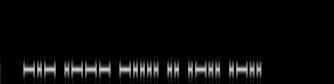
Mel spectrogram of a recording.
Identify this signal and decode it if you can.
Morse code, heard as a keyed tone, about 34 wpm, 700 Hz. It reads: KJ6ILL
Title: USA Callsign DE Callsign 35wpm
